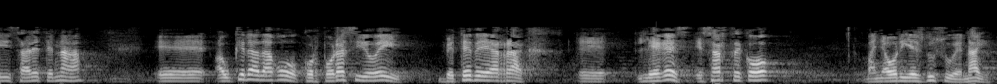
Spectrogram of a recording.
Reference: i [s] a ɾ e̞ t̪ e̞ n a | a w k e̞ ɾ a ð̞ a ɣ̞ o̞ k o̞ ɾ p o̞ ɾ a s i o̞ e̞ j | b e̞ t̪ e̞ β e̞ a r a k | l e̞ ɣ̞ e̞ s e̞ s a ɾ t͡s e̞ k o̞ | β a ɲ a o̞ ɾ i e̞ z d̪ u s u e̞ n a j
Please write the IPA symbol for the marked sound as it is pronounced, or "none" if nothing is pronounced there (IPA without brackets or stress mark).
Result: s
